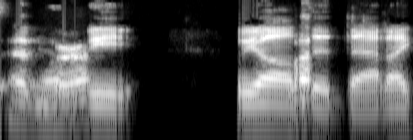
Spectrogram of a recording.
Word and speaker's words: Edinburgh: like you said, Bryce, you pronounced it all wrong. I did the same thing. I said Scotland, Edinburgh. Of course, it's Edinburgh.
